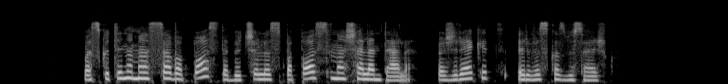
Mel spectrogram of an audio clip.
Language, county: Lithuanian, Utena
